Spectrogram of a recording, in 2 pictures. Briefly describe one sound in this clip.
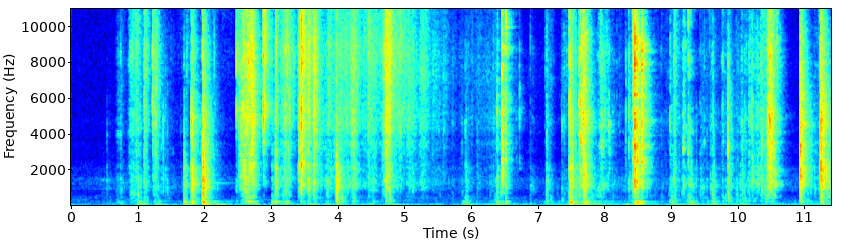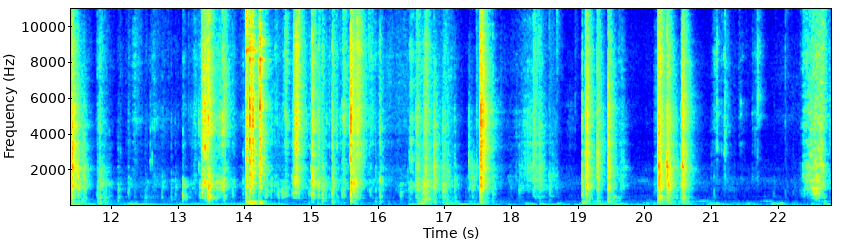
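Cardboard boxes knock and scrape on a glass counter.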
